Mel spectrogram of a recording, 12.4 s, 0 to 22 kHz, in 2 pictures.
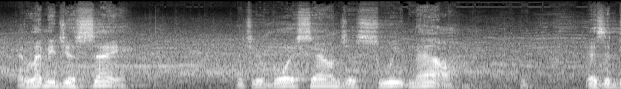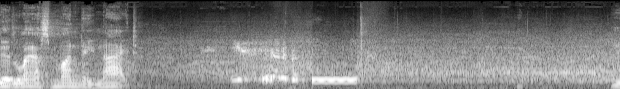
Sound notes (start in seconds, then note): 9.3 dial tone; 10.2 audience booing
